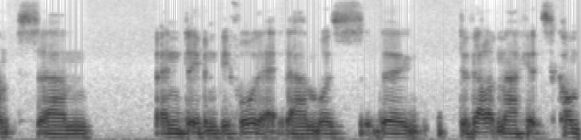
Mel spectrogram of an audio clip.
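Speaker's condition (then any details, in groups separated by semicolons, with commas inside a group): No condition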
